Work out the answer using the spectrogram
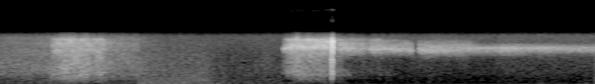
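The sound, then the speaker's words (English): A deep breath taken during a guided meditation, heard as a quiet, airy rush of air, then a pause and a longer, hissier breath. “take a nice deep breath”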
